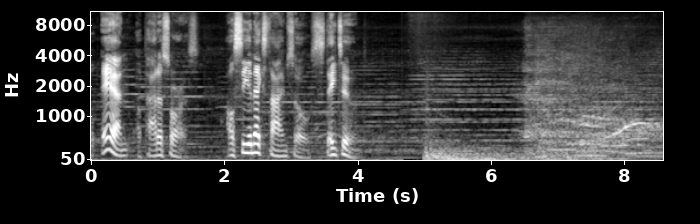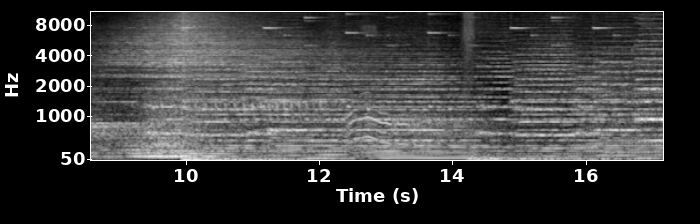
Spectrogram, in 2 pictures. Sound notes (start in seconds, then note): 6.4 dinosaur roars; 9.6 majestic music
